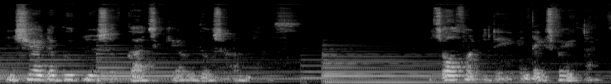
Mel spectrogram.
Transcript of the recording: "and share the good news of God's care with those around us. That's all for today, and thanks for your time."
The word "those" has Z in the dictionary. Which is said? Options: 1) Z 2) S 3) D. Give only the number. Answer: 2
